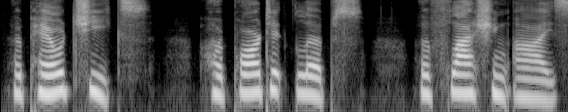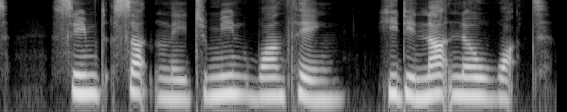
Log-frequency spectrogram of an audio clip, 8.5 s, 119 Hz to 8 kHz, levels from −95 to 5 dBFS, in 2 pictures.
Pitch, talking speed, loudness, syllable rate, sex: 225 Hz, 135 wpm, -17 LUFS, 3.9 syllables/s, female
